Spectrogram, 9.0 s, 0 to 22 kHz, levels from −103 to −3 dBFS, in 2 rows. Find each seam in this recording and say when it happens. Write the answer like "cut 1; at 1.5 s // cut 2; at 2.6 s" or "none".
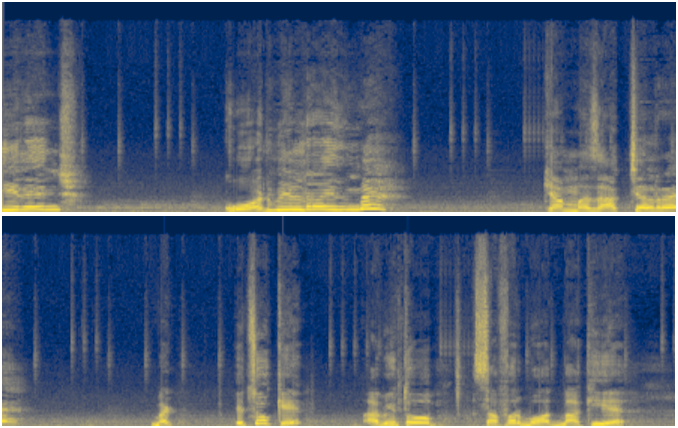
none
